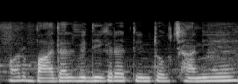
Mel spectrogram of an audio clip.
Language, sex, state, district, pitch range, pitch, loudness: Hindi, male, Chhattisgarh, Raipur, 160-170 Hz, 165 Hz, -18 LUFS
